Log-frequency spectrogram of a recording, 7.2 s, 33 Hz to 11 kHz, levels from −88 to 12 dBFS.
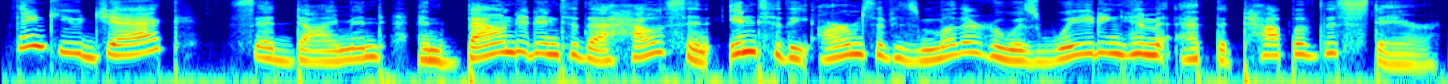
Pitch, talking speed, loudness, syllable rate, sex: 225 Hz, 225 wpm, -17 LUFS, 5.2 syllables/s, female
